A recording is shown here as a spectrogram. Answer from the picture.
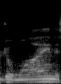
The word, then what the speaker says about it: DeWine: The other one that I've heard rave reviews from my sister, who actually lives in Ohio, is Governor DeWine. Is that his name, Nick? Am I saying that right? – Yeah, that's the one.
